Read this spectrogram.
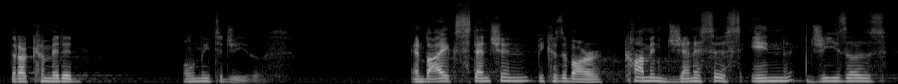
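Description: Earnest man preaching in a reverberant hall. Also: mid-range voice. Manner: earnest, emphatic preaching with dropping endings. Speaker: pastor. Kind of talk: sermon. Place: church sanctuary.

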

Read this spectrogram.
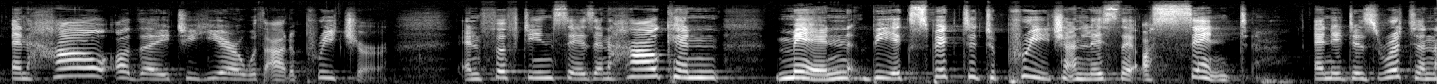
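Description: A woman from South Africa with a South African accent touched by Texas, speaking earnestly at church as a missionary guest, with frequent ums. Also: fairly high pitch. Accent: South African, with some Texan. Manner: earnest, with soft laughs and many ums. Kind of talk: church testimony and exhortation.

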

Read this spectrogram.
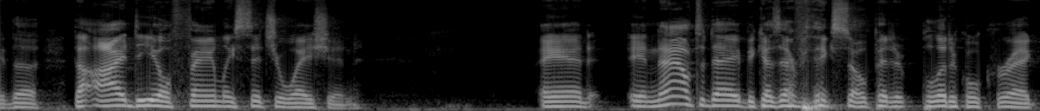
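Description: Young guy preaching, laid back and jokey, mellow warm voice, handheld mic in church. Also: medium pitch. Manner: joking, conversational, uses filler words like "like" and "y'all". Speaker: guest preacher. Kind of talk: casual sermon. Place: church sanctuary. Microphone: handheld microphone.

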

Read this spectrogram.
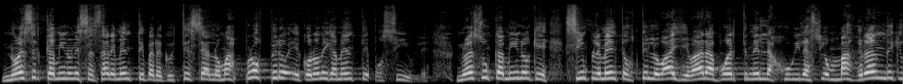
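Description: A man from Chile with a Chilean accent, giving a sermon as a preacher in a conversational manner, repeating phrases for emphasis. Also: extremely high pitch. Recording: long hall reverb.

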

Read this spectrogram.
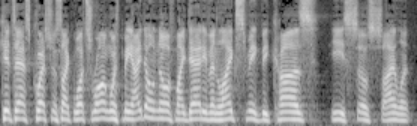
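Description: A male pastor with a loud voice preaching a sermon in a church, emphatic, dropping from booming to hushed. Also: little pitch movement, moderate pace, long reverb tail. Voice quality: loud speaking voice. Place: church sanctuary with sound board.

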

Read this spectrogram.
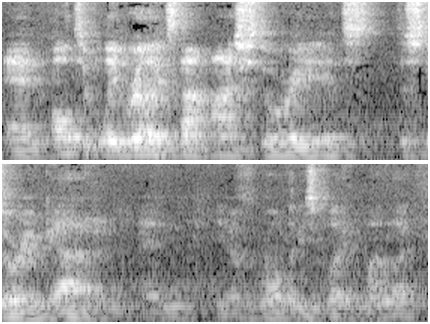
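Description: A man from Northeast Philadelphia giving a halting personal testimony to a church congregation, full of fillers and restarts. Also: on the low side, level tone, darkish tone. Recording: echoey room, distant mic, faint noise.

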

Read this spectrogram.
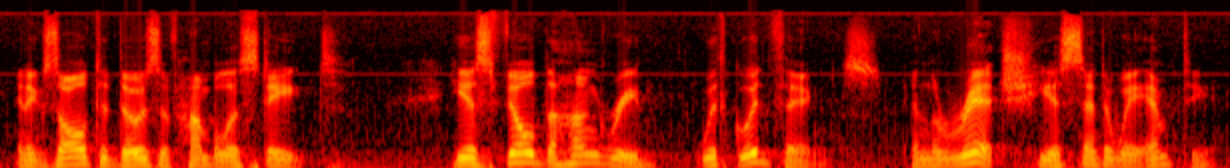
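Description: A man in his forties delivers a sermon in an earnest, high and bright voice. He swells for emphasis and then sinks low and soft at the ends of phrases. His voice rings out with a long reverb in a church sanctuary. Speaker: preacher.

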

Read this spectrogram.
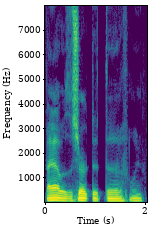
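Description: Older man, german first language, low warm voice, folksy rambling storyteller, dry close sound. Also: level tone, a little slow, no echo. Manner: folksy, rambling with many restarts and chuckles. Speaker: interview guest. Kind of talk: relaxed storytelling.

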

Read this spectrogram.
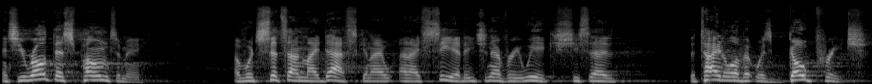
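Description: A man preaching a sermon as pastor, with earnest emphasis that swells and then drops to a hushed tone. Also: a little high, normal speed, big-room sound. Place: church sanctuary.

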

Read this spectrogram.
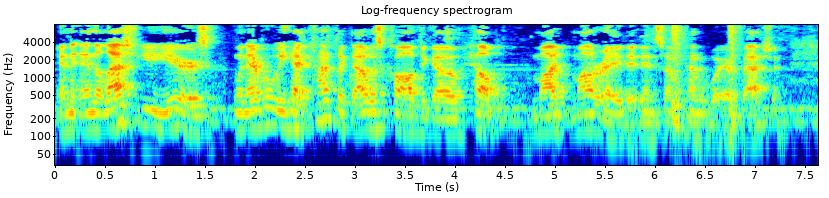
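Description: A man, giving an informal talk to a church congregation in a flat, even-toned delivery. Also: mid-range voice, normal speed. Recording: echoey hall from far off with noise.

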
